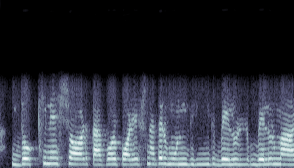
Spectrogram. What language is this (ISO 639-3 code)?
ben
